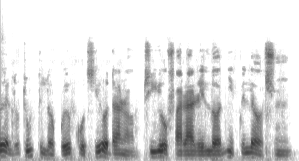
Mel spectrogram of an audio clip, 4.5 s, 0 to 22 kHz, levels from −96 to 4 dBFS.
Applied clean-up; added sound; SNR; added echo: neural mask model DeepFilterNet 3.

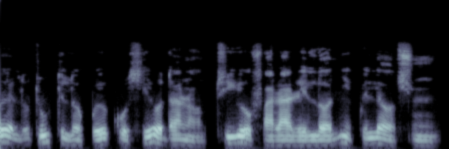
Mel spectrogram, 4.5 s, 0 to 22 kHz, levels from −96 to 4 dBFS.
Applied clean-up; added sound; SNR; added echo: none; none; none; none.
